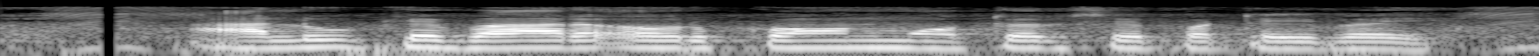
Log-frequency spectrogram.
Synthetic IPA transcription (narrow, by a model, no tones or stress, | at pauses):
a̰ːlukebaːɾɔ̰ːɾkɔːnmoːʈəɾsepəʈəibəj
